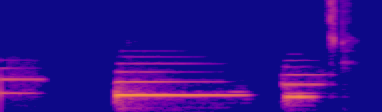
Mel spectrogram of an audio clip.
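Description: Grand piano playing a slow descending scale, one note at a time: each note is lower than the last, the longest held about a second in and a short lower one near the end. The sound cuts to silence between the notes.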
